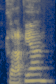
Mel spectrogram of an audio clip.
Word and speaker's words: Glapion: Glapion, Jonathan Glapion.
